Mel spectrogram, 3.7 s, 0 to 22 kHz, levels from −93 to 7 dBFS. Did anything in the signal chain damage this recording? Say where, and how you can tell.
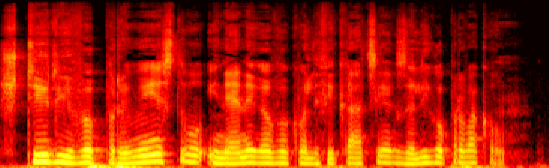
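Yes. A time-stretched section runs from 0.97 s to the end, likely from software in the processing or playback stage that compressed the audio to fit a shorter slot. It plays about 1.43 times faster while the pitch holds steady, so the speech abruptly becomes rushed at 0.97 s. The stretcher keeps pitch by dropping short slices of the waveform.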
